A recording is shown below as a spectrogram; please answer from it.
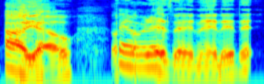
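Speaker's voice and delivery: high, loud mock Cockney voice; British accent. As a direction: shout it like a cartoon Londoner. Mocking London accent banter.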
